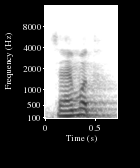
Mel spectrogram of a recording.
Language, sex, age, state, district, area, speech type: Punjabi, male, 30-45, Punjab, Kapurthala, urban, read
